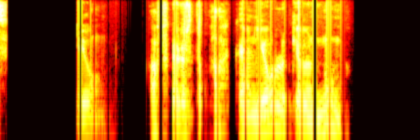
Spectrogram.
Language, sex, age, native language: Icelandic, male, 20-29, Icelandic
